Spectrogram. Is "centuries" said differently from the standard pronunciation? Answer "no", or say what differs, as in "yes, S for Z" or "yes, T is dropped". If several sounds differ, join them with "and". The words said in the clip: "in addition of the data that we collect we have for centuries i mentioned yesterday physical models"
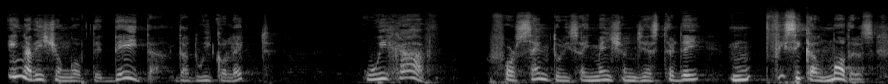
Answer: yes, S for Z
